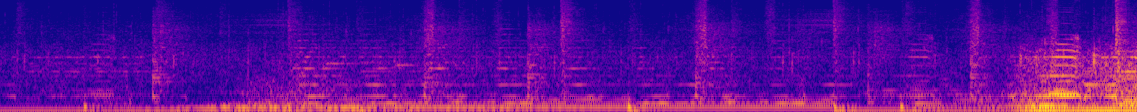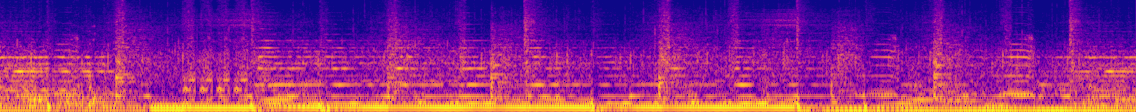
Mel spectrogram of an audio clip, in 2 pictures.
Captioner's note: applause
